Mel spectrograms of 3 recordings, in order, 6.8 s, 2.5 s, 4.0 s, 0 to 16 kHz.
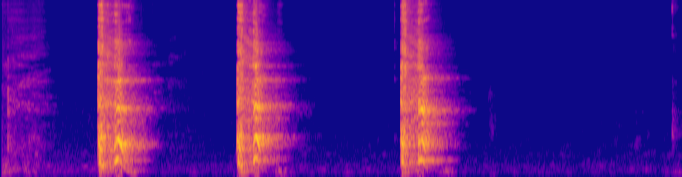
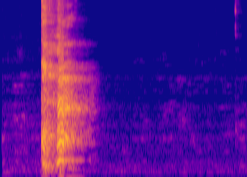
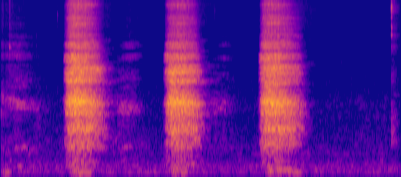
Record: {
  "three_cough_length": "6.8 s",
  "three_cough_amplitude": 32768,
  "three_cough_signal_mean_std_ratio": 0.29,
  "cough_length": "2.5 s",
  "cough_amplitude": 32768,
  "cough_signal_mean_std_ratio": 0.3,
  "exhalation_length": "4.0 s",
  "exhalation_amplitude": 32768,
  "exhalation_signal_mean_std_ratio": 0.42,
  "survey_phase": "beta (2021-08-13 to 2022-03-07)",
  "age": "65+",
  "gender": "Female",
  "wearing_mask": "No",
  "symptom_none": true,
  "smoker_status": "Never smoked",
  "respiratory_condition_asthma": false,
  "respiratory_condition_other": true,
  "recruitment_source": "REACT",
  "submission_delay": "6 days",
  "covid_test_result": "Negative",
  "covid_test_method": "RT-qPCR",
  "influenza_a_test_result": "Negative",
  "influenza_b_test_result": "Negative"
}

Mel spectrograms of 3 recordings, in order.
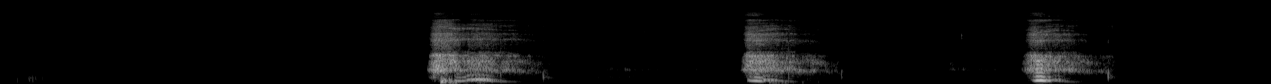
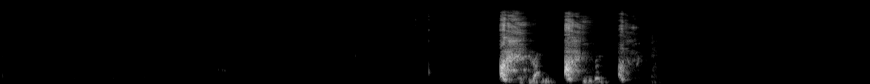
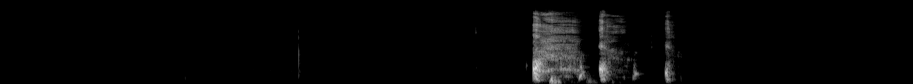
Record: {
  "exhalation_length": "12.7 s",
  "exhalation_amplitude": 9907,
  "exhalation_signal_mean_std_ratio": 0.29,
  "three_cough_length": "8.7 s",
  "three_cough_amplitude": 28153,
  "three_cough_signal_mean_std_ratio": 0.18,
  "cough_length": "9.1 s",
  "cough_amplitude": 30143,
  "cough_signal_mean_std_ratio": 0.16,
  "survey_phase": "alpha (2021-03-01 to 2021-08-12)",
  "age": "65+",
  "gender": "Female",
  "wearing_mask": "No",
  "symptom_none": true,
  "smoker_status": "Never smoked",
  "respiratory_condition_asthma": false,
  "respiratory_condition_other": false,
  "recruitment_source": "REACT",
  "submission_delay": "3 days",
  "covid_test_result": "Negative",
  "covid_test_method": "RT-qPCR"
}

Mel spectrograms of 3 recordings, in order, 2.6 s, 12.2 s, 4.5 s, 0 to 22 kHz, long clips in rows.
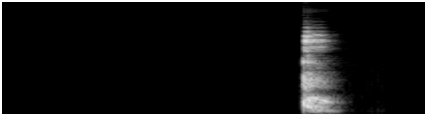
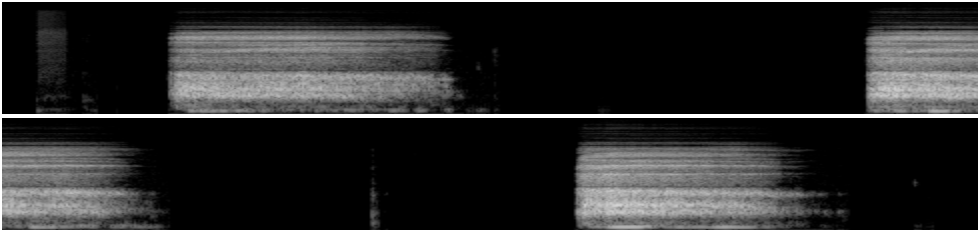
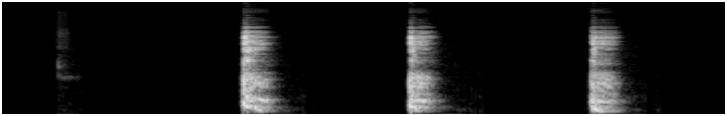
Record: {
  "cough_length": "2.6 s",
  "cough_amplitude": 27041,
  "cough_signal_mean_std_ratio": 0.18,
  "exhalation_length": "12.2 s",
  "exhalation_amplitude": 7971,
  "exhalation_signal_mean_std_ratio": 0.46,
  "three_cough_length": "4.5 s",
  "three_cough_amplitude": 32018,
  "three_cough_signal_mean_std_ratio": 0.22,
  "survey_phase": "beta (2021-08-13 to 2022-03-07)",
  "age": "18-44",
  "gender": "Male",
  "wearing_mask": "No",
  "symptom_abdominal_pain": true,
  "symptom_diarrhoea": true,
  "symptom_onset": "2 days",
  "smoker_status": "Never smoked",
  "respiratory_condition_asthma": true,
  "respiratory_condition_other": false,
  "recruitment_source": "REACT",
  "submission_delay": "0 days",
  "covid_test_result": "Negative",
  "covid_test_method": "RT-qPCR"
}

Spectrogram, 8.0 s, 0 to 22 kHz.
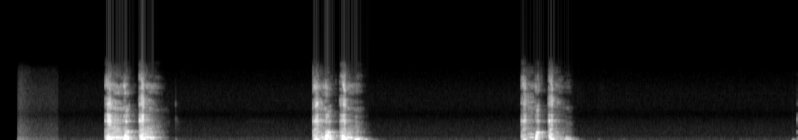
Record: {
  "three_cough_length": "8.0 s",
  "three_cough_amplitude": 25157,
  "three_cough_signal_mean_std_ratio": 0.29,
  "survey_phase": "beta (2021-08-13 to 2022-03-07)",
  "age": "45-64",
  "gender": "Female",
  "wearing_mask": "No",
  "symptom_none": true,
  "smoker_status": "Ex-smoker",
  "respiratory_condition_asthma": false,
  "respiratory_condition_other": false,
  "recruitment_source": "REACT",
  "submission_delay": "1 day",
  "covid_test_result": "Negative",
  "covid_test_method": "RT-qPCR",
  "influenza_a_test_result": "Negative",
  "influenza_b_test_result": "Negative"
}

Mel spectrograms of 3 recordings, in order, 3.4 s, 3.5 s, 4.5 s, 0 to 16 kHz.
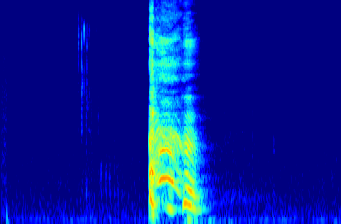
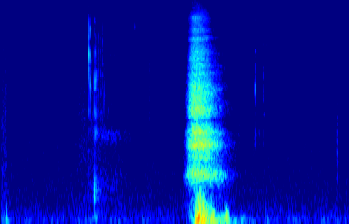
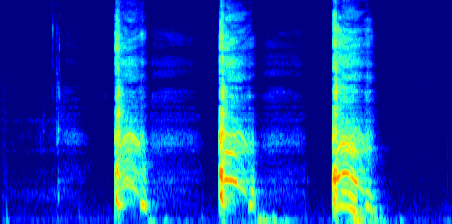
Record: {
  "cough_length": "3.4 s",
  "cough_amplitude": 9594,
  "cough_signal_mean_std_ratio": 0.28,
  "exhalation_length": "3.5 s",
  "exhalation_amplitude": 4646,
  "exhalation_signal_mean_std_ratio": 0.21,
  "three_cough_length": "4.5 s",
  "three_cough_amplitude": 18402,
  "three_cough_signal_mean_std_ratio": 0.32,
  "survey_phase": "beta (2021-08-13 to 2022-03-07)",
  "age": "18-44",
  "gender": "Female",
  "wearing_mask": "No",
  "symptom_none": true,
  "smoker_status": "Never smoked",
  "respiratory_condition_asthma": false,
  "respiratory_condition_other": false,
  "recruitment_source": "REACT",
  "submission_delay": "1 day",
  "covid_test_result": "Negative",
  "covid_test_method": "RT-qPCR"
}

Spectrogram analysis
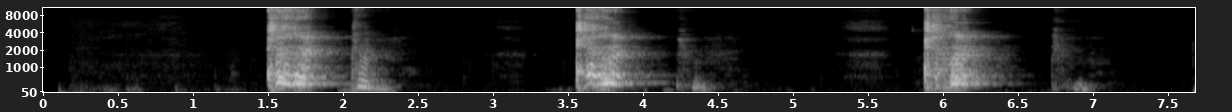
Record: {
  "three_cough_length": "7.7 s",
  "three_cough_amplitude": 32768,
  "three_cough_signal_mean_std_ratio": 0.32,
  "survey_phase": "beta (2021-08-13 to 2022-03-07)",
  "age": "65+",
  "gender": "Female",
  "wearing_mask": "No",
  "symptom_none": true,
  "smoker_status": "Ex-smoker",
  "respiratory_condition_asthma": false,
  "respiratory_condition_other": false,
  "recruitment_source": "REACT",
  "submission_delay": "3 days",
  "covid_test_result": "Negative",
  "covid_test_method": "RT-qPCR"
}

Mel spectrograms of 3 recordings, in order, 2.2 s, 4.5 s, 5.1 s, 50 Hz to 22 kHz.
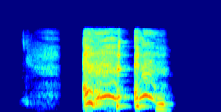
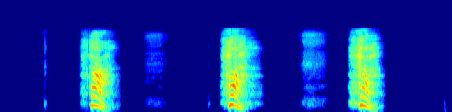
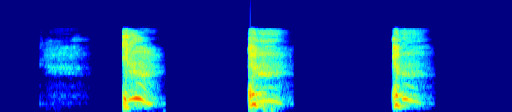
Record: {
  "cough_length": "2.2 s",
  "cough_amplitude": 29762,
  "cough_signal_mean_std_ratio": 0.51,
  "exhalation_length": "4.5 s",
  "exhalation_amplitude": 29553,
  "exhalation_signal_mean_std_ratio": 0.3,
  "three_cough_length": "5.1 s",
  "three_cough_amplitude": 32768,
  "three_cough_signal_mean_std_ratio": 0.31,
  "survey_phase": "beta (2021-08-13 to 2022-03-07)",
  "age": "65+",
  "gender": "Female",
  "wearing_mask": "No",
  "symptom_none": true,
  "smoker_status": "Ex-smoker",
  "respiratory_condition_asthma": false,
  "respiratory_condition_other": false,
  "recruitment_source": "REACT",
  "submission_delay": "3 days",
  "covid_test_result": "Negative",
  "covid_test_method": "RT-qPCR",
  "influenza_a_test_result": "Negative",
  "influenza_b_test_result": "Negative"
}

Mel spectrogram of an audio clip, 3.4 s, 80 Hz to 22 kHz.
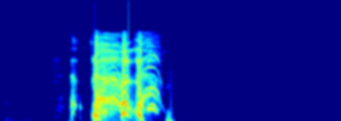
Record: {
  "cough_length": "3.4 s",
  "cough_amplitude": 32768,
  "cough_signal_mean_std_ratio": 0.32,
  "survey_phase": "beta (2021-08-13 to 2022-03-07)",
  "age": "45-64",
  "gender": "Male",
  "wearing_mask": "No",
  "symptom_none": true,
  "symptom_onset": "2 days",
  "smoker_status": "Never smoked",
  "respiratory_condition_asthma": false,
  "respiratory_condition_other": false,
  "recruitment_source": "Test and Trace",
  "submission_delay": "1 day",
  "covid_test_result": "Negative",
  "covid_test_method": "RT-qPCR"
}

